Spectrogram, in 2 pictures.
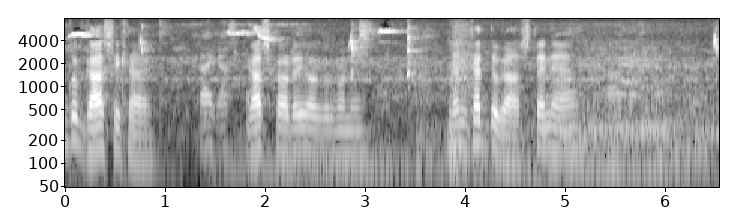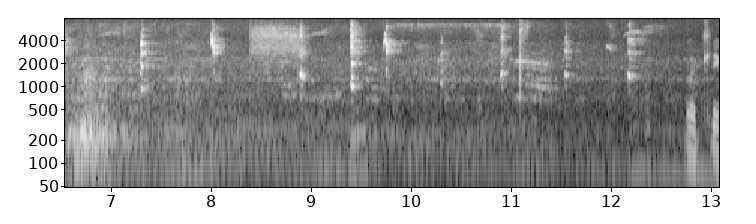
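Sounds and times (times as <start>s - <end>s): bird chirps: 0.0s - 4.0s, 6.4s - 12.6s.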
